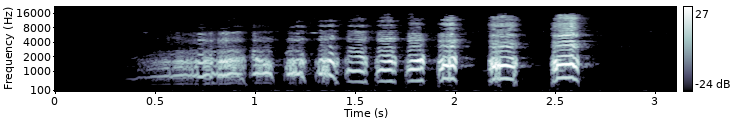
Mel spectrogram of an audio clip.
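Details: Hen call played as bait for trapping: a smeared, wavering opening note followed by around nine harsh, clipped clucks that grow louder and more spaced toward the end.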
